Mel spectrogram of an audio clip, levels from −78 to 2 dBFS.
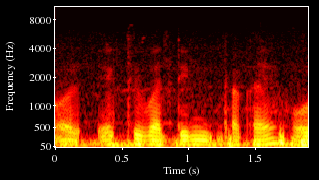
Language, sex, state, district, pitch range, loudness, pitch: Hindi, male, Arunachal Pradesh, Papum Pare, 95-100 Hz, -18 LUFS, 95 Hz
